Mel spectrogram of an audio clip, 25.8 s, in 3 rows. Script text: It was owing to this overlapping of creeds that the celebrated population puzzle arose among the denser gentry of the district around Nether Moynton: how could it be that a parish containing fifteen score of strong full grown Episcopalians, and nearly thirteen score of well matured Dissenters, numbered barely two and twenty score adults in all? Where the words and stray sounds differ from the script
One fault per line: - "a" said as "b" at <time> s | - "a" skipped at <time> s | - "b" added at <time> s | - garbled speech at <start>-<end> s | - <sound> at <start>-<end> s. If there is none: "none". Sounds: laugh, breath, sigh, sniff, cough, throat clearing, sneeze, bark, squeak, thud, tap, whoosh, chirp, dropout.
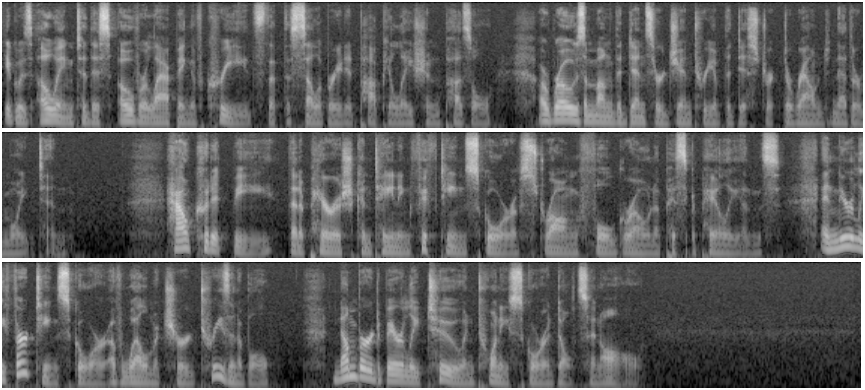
- "Dissenters" said as "Treasonable" at 19.2 s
